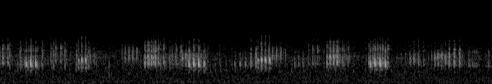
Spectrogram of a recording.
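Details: Frogs at the Mitsuishi refuge hut, recorded 29 June 2013: loud, evenly spaced pulsed croaks about every half second, each a short buzzy rattle with a brighter note, fainter frogs calling behind.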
